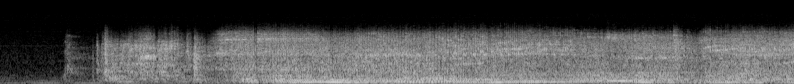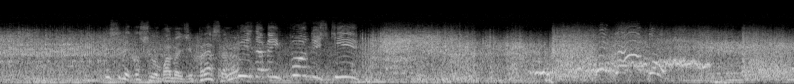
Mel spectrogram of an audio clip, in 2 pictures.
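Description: An old car engine chugs and rumbles steadily as the car drives along.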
